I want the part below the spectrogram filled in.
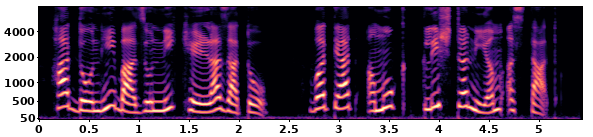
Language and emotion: Marathi, neutral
